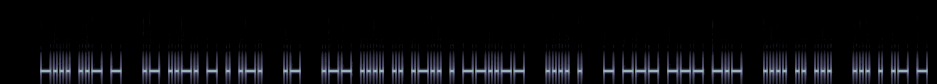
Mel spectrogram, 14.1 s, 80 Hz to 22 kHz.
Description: Morse code, heard as a keyed tone, about 25 wpm, 700 Hz. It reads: BUT AFTER A WHILE, HE TOOK HIS SEAT
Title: Sentences from Top 1500 Words 25wpm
